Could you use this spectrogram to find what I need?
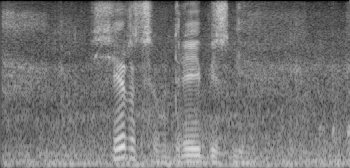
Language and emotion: Russian, sad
